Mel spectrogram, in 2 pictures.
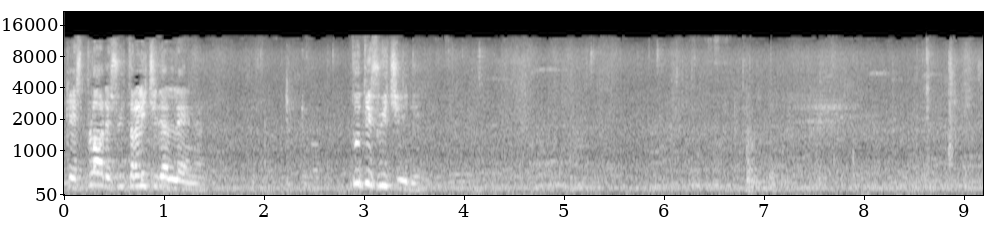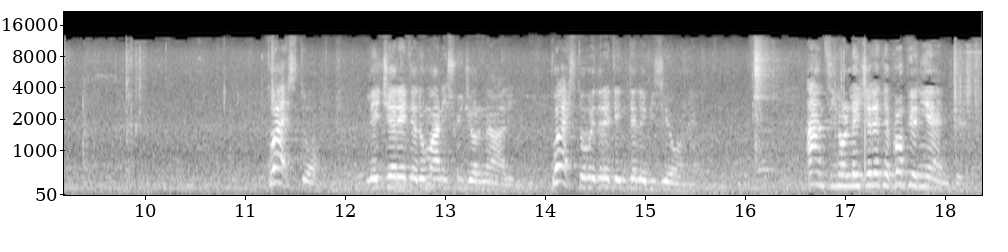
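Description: A young man speaks with animation outdoors, with long pauses.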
